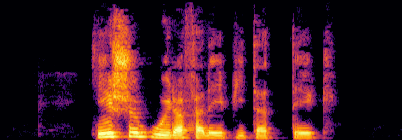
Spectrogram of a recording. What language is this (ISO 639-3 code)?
hun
